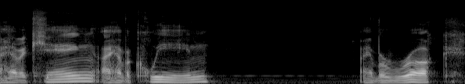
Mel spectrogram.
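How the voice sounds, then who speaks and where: Mumbling at a very slow pace, a man with a fairly low pitch and ordinary pitch variation comes through a dry, close sound with no echo, music playing in the background. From Canada. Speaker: streamer. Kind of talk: live gameplay commentary. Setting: live stream.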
